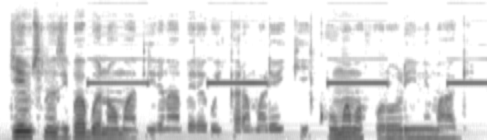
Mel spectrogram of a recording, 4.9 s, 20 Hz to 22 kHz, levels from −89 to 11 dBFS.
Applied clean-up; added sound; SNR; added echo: classical method spectral subtraction.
